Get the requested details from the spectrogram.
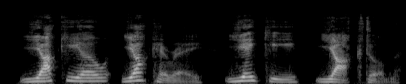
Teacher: The Latin I, did you notice, is pronounced like an English Y in this word. That's because it's next to another vowel.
